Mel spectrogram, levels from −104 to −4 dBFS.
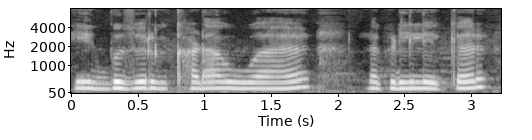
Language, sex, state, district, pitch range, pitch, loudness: Hindi, female, Jharkhand, Deoghar, 205-215 Hz, 215 Hz, -17 LUFS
